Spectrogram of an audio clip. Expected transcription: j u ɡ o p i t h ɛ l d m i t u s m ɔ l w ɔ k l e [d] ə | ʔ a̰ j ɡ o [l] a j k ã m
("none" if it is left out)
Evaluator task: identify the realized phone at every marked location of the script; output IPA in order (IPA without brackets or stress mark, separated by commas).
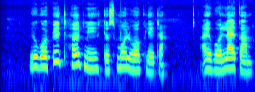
t, l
